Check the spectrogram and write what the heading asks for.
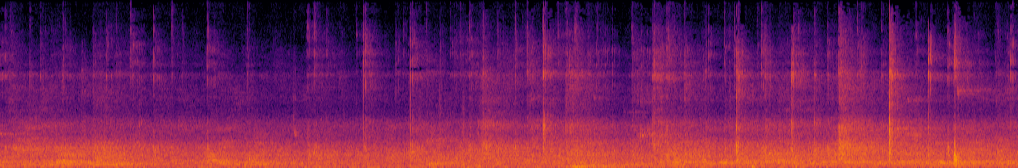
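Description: Table tennis rallies: the light, sharp clicks of celluloid balls struck by rubber paddles and bouncing on the tables, coming at an irregular pace, over voices talking in the background.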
